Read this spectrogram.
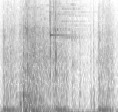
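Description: A short chime sounds.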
